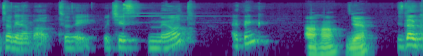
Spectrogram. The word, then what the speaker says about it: 멋: about today, which is Meot, I think. Yeah. Is that correct? So it's pronounced mot, Mot. like kind of like M-O-T. Yeah, like mot.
